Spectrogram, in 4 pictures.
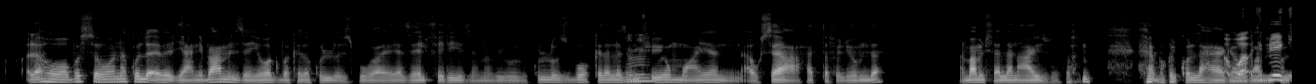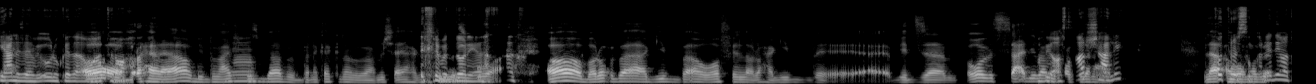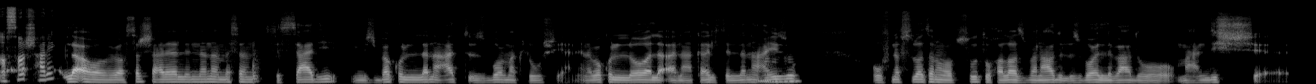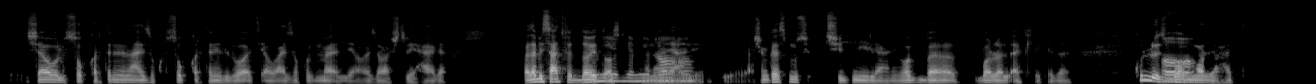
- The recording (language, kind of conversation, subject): Arabic, podcast, إيه عادات الأكل الصحية اللي بتلتزم بيها؟
- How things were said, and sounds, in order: tapping; unintelligible speech; in English: "الFree"; other background noise; laughing while speaking: "فاهم، أنا"; in English: "بريك"; unintelligible speech; laughing while speaking: "طول"; chuckle; in English: "Waffle"; in English: "الdiet"; other street noise; in English: "cheat meal"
